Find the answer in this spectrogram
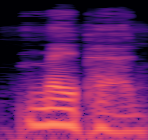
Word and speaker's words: Maped: My temptation is to pronounce this may-ped because if it were no, it would be a long o like moped, a little motorized bicycle popular among the youth.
